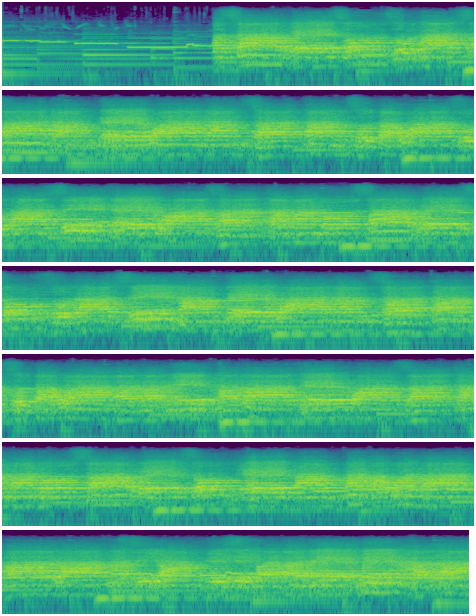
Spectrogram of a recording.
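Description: A few clean musical notes for about the first two seconds, then a large congregation chanting Buddhist verses in unison, with a steady pulse of about two syllables a second.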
